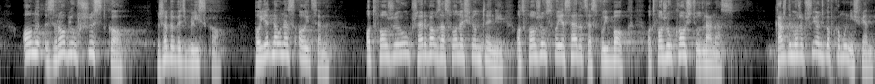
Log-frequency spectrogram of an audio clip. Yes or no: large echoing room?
yes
